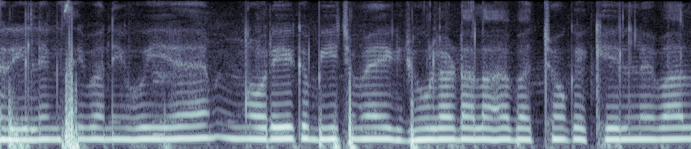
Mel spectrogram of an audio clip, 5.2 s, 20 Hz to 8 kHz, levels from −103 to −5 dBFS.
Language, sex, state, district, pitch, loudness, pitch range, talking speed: Hindi, female, Uttar Pradesh, Etah, 225 Hz, -20 LUFS, 220-230 Hz, 210 wpm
